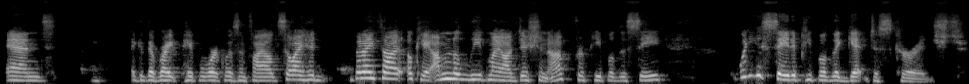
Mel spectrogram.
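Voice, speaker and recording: Woman host of an interview show, relaxed and conversational, hesitates with ums. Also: medium pitch, a little fast. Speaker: podcast host. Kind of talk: casual interview chat.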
